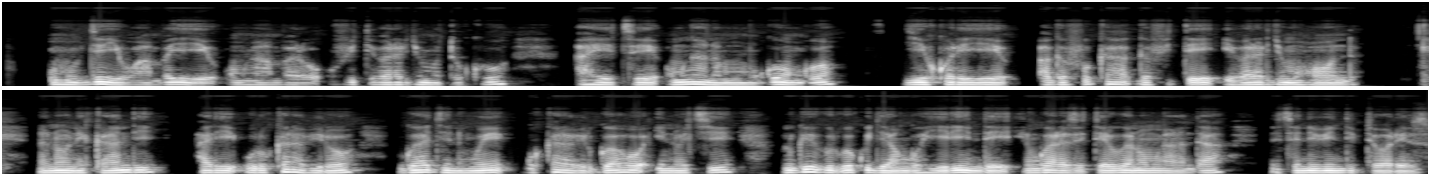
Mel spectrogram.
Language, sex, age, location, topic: Kinyarwanda, male, 18-24, Nyagatare, health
